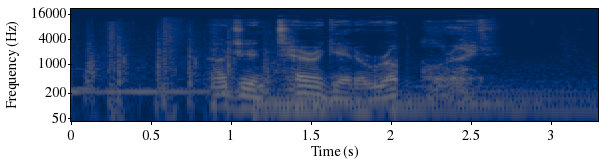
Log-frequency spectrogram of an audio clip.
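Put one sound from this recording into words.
A man speaks calmly, up close.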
